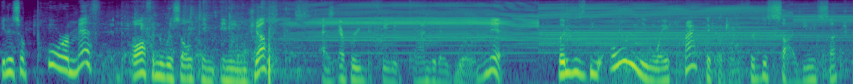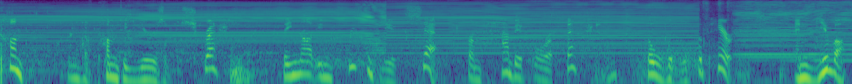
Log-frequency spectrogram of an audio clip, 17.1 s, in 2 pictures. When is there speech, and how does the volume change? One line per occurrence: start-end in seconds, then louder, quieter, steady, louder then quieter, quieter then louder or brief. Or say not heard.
0.0-17.0 quieter.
